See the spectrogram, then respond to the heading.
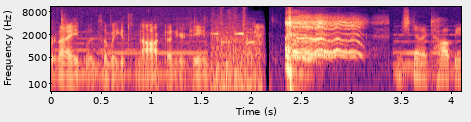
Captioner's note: laughs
